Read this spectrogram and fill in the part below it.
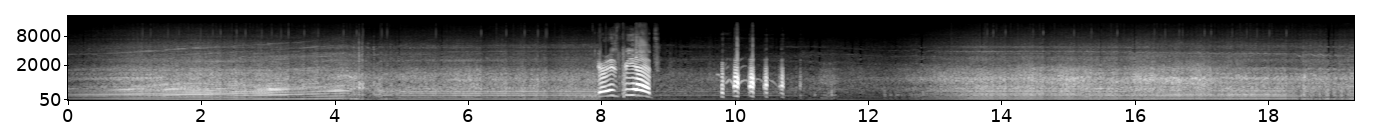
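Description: A motorcycle engine revs and hums up close, rising and falling with the throttle.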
